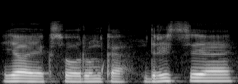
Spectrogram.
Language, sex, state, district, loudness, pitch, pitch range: Hindi, male, Jharkhand, Garhwa, -15 LUFS, 140 Hz, 135-155 Hz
